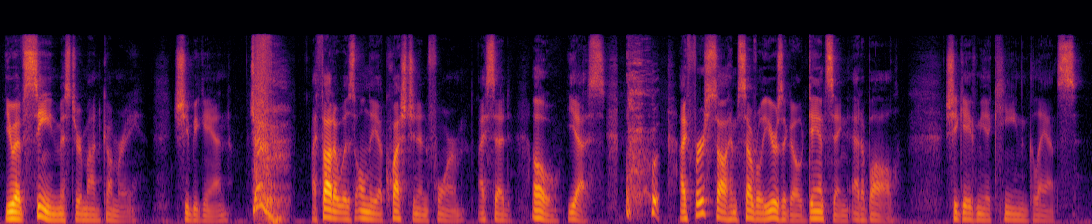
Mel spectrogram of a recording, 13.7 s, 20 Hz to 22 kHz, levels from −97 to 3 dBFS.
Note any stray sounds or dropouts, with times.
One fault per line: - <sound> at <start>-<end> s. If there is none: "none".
- sneeze at 3.1-3.6 s
- cough at 7.8-8.3 s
